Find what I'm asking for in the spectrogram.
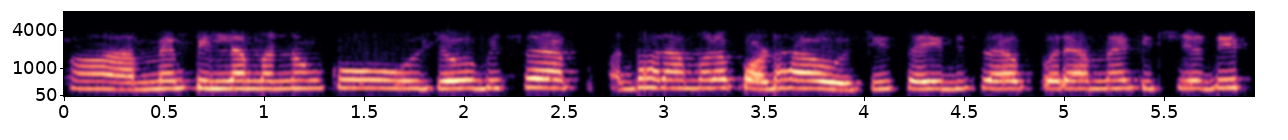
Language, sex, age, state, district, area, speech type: Odia, female, 18-30, Odisha, Cuttack, urban, conversation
